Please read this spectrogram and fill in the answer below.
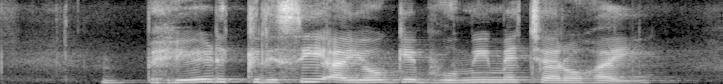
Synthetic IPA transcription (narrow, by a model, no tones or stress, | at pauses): bʱeːɽkɾɪsiaːjoːɡjəbʱuːmimẽt͡ʃɐɾoɦaːiː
